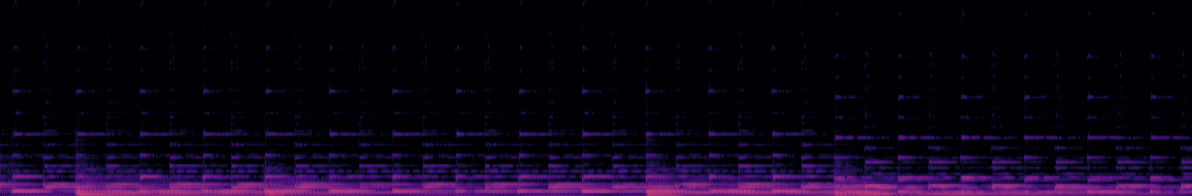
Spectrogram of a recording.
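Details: Gentle plucked harp music with a steady repeating pattern plays throughout, with no animal sounds heard.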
